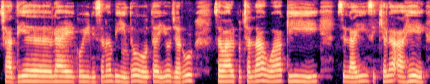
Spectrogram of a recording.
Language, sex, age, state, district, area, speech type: Sindhi, female, 30-45, Gujarat, Surat, urban, spontaneous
